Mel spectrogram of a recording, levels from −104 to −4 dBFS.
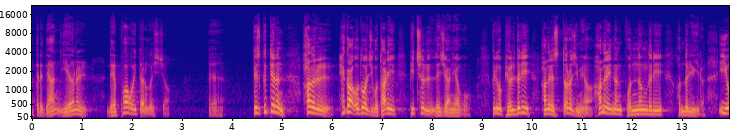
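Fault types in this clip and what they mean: Nothing stood out on listening to this speech recording.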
